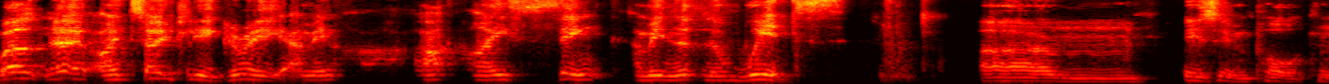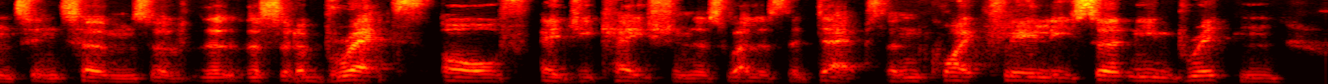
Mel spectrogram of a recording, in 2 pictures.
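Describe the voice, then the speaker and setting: A man with an English accent talks at a fairly high pitch and a moderate pace. His intonation is lively. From England. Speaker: journalist. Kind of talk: discussion.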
